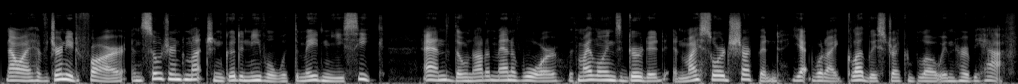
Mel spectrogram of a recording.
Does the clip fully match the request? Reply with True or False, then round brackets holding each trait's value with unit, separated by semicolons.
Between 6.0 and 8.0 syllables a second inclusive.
False (5.6 syllables/s)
